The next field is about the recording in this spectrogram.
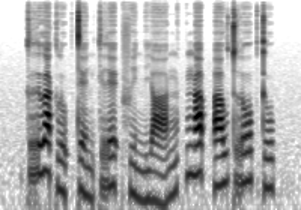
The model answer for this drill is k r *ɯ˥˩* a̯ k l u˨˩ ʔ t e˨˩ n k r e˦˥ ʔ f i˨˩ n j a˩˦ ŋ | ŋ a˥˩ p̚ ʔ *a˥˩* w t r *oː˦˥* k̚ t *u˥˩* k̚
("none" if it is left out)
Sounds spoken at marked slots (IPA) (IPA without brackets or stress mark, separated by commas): ɯ˥˩, a˦˥, oː˦˥, u˦˥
